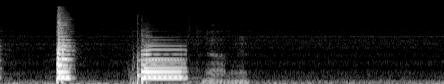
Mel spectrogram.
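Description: Guitar notes played singly: a short clipped stab about half a second in, then a held note about a second later.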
